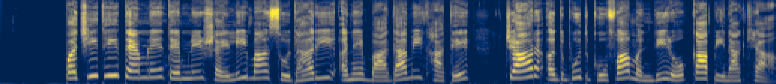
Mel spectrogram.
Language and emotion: Gujarati, neutral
